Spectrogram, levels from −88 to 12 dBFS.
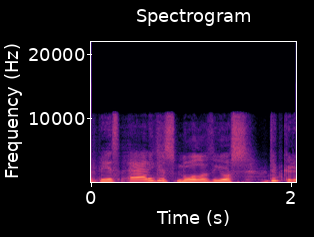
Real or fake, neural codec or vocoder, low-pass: fake; codec, 16 kHz in and 24 kHz out, 0.4 kbps, LongCat-Audio-Codec, four codebook decoder; 10.8 kHz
